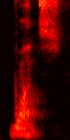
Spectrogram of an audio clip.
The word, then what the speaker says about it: once: Once Yes. sounds a lot like want, and it also sounds like ganhar, won.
